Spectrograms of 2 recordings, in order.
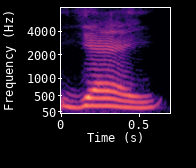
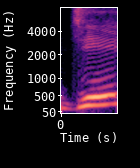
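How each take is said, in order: First: The letter is named the Dutch way. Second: The letter is named the Indonesian way. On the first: "Di sana Y" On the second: "Di Indonesia J"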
